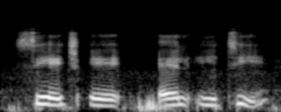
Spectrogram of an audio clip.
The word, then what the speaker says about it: chalet: which means driver Shuffle the next word Charlie c-h-a-l-e-t pronounced as Chalet is a small wooden house there's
